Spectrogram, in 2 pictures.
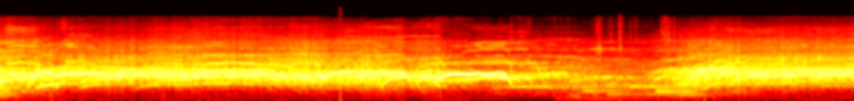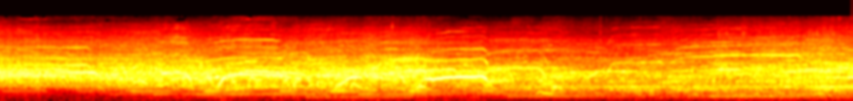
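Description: Concert crowd screaming and cheering, a mass of overlapping high-pitched screams that dip briefly about five seconds in. About six seconds in, a piano begins slow, sustained notes under the screams.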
